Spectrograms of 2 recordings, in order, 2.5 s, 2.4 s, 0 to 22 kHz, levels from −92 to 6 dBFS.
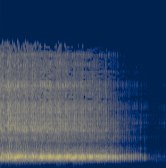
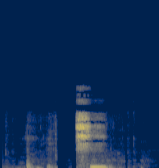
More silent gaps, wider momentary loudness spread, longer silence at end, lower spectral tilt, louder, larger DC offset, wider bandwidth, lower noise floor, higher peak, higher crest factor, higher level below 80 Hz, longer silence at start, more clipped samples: second, none vs 0.87-0.98 s, 1.08-1.13 s; second, 13 LU vs 26 LU; about the same, 0.65 s vs 0.75 s; second, 11 dB/octave vs -2 dB/octave; second, -20 LUFS vs -15 LUFS; neither; first, 17 kHz vs 11 kHz; first, -51 dBFS vs -39 dBFS; about the same, -2 dBFS vs 0 dBFS; about the same, 20 dB vs 22 dB; second, under -90 dBFS vs -70 dBFS; second, 0 s vs 0.4 s; neither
